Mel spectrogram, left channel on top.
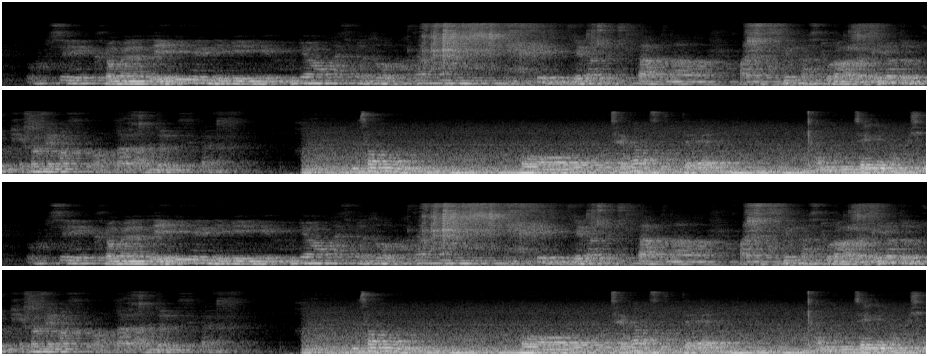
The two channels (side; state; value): both; identical; correlation 1.00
